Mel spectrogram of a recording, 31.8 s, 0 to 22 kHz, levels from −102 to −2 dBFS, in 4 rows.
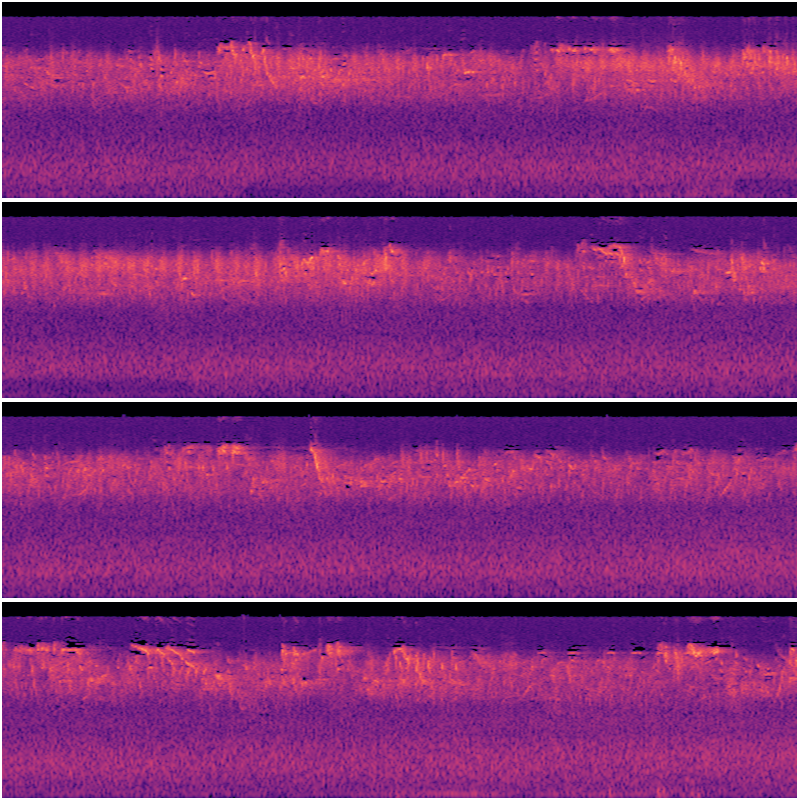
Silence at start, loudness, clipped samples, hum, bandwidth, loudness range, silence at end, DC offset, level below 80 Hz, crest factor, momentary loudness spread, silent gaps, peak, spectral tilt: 0 s; -27 LUFS; under 0.1%; none; 16 kHz; 5 LU; 0 s; under 0.1%; -68 dBFS; 22 dB; 10 LU; none; -8 dBFS; 2.5 dB/octave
